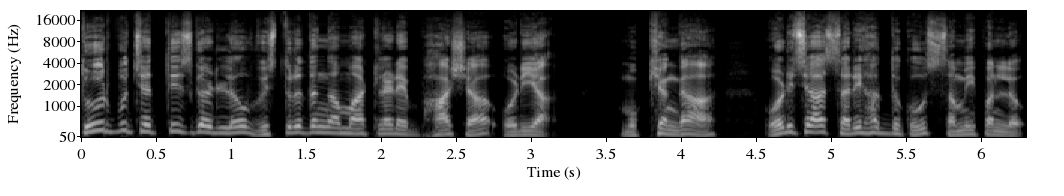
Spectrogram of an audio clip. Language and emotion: Telugu, neutral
